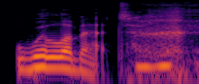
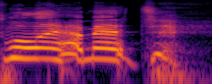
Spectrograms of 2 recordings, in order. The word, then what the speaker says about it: Willamette: Now, I was recently listening to an audiobook of an Anne Rule book and the narrator kept pronouncing it Willamette. And so I was screaming at the audiobook. – Yes. – It's Willamette.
